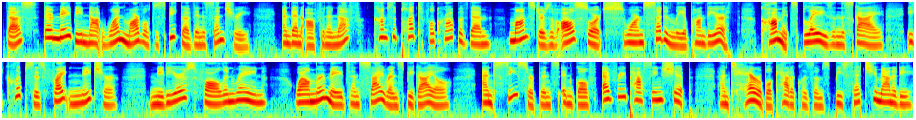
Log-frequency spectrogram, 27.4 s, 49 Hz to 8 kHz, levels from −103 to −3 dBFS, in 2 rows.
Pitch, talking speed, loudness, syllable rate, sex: 210 Hz, 135 wpm, -20 LUFS, 4.3 syllables/s, female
